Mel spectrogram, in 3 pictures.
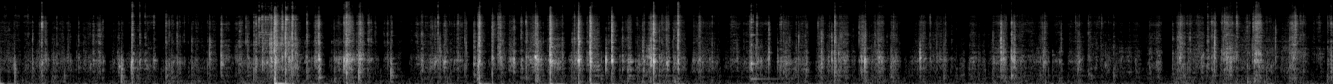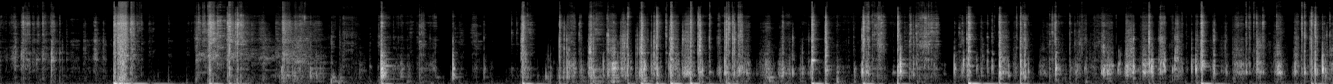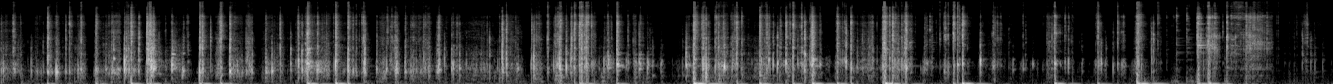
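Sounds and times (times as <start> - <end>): blade scraping aluminium cans: 15.3 - 39.8.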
